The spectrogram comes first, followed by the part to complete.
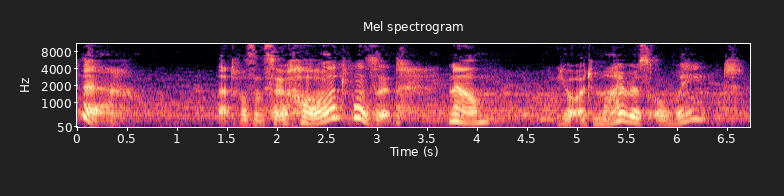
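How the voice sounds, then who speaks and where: In an audio drama, an older actress plays a sly, amused, commanding old noblewoman, with a refined, teasing, theatrical delivery. Her mid-range voice is sing-song and slow. The audio is poor, with a crowd audible in the background.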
